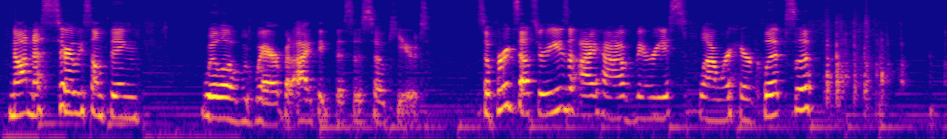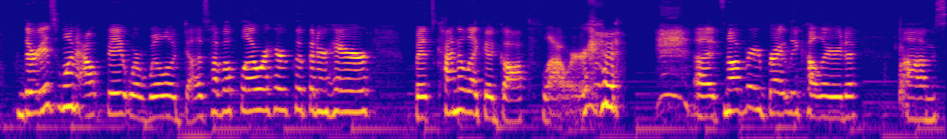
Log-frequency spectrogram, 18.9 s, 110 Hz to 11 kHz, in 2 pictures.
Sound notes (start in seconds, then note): 8.2 boxes clattering; 15.8 laughs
